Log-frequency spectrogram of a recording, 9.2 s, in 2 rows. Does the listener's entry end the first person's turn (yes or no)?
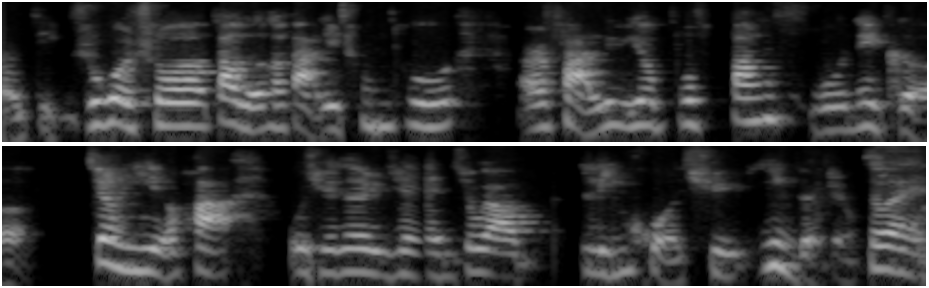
yes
